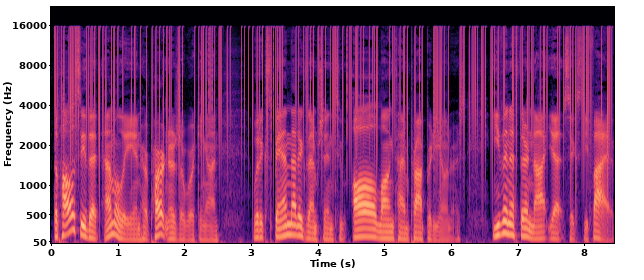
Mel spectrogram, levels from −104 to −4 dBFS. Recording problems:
crackle, like an old record; loud; 8 dB below the speech

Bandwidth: 15.5 kHz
